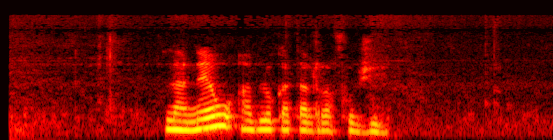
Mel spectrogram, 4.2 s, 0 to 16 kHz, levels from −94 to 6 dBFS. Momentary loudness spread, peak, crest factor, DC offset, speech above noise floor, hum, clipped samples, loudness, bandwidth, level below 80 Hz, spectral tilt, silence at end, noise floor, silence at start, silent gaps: 12 LU; -10 dBFS; 20 dB; under 0.1%; 37 dB; none; under 0.1%; -26 LUFS; 11.5 kHz; -68 dBFS; -8 dB/octave; 1.25 s; -62 dBFS; 1.25 s; none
